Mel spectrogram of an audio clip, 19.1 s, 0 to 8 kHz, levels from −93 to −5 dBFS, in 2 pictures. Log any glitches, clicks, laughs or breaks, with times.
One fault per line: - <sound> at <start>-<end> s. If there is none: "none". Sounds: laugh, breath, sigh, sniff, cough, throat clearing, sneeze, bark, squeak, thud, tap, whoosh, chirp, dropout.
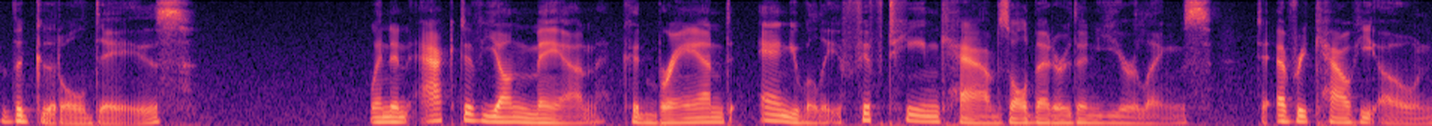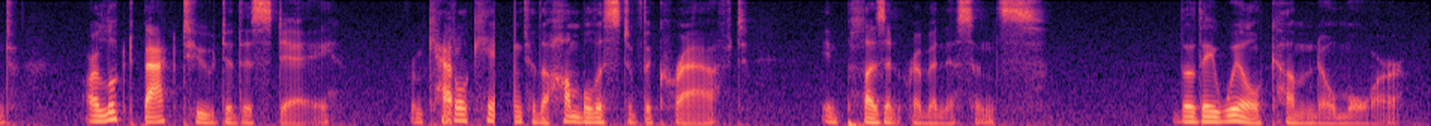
- dropout at 12.9-13.0 s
